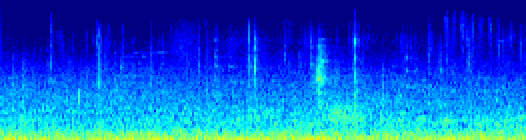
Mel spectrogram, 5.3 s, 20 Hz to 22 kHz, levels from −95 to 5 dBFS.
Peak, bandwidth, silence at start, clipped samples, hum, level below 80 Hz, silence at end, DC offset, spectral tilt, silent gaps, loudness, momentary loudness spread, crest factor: -24 dBFS; 11.5 kHz; 0 s; under 0.1%; none; -42 dBFS; 0 s; under 0.1%; -6 dB/octave; none; -45 LUFS; 4 LU; 14 dB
